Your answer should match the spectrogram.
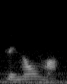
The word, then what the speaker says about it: denouement: It's a French term pronounced as denouement, or it means the ending.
